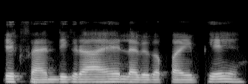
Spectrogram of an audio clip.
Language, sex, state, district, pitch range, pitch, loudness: Hindi, male, Uttar Pradesh, Saharanpur, 110-125 Hz, 115 Hz, -18 LUFS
